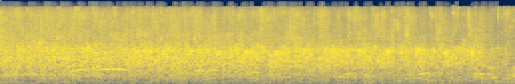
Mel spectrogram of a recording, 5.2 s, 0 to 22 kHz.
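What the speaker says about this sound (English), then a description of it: "Let's give them another round of applause." Sustained applause from a large crowd at a Union Pacific 150th anniversary celebration, a steady, dense wash of clapping that holds for the whole stretch without letting up.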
